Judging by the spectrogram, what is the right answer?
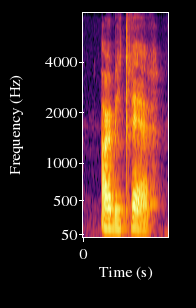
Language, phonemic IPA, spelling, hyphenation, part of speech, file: Dutch, /ɑr.biˈtrɛːr/, arbitrair, ar‧bi‧trair, adjective, Nl-arbitrair.ogg
- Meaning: 1. arbitrary; not confined by procedure or law, but depending on irregularities such as impulse, personal preference or whim 2. arbitrary; pertaining to any possible option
